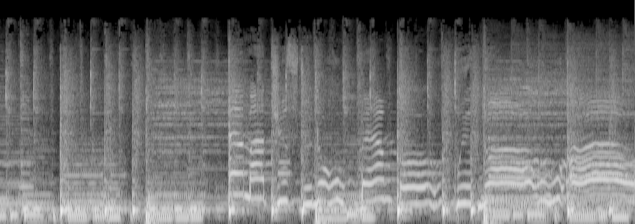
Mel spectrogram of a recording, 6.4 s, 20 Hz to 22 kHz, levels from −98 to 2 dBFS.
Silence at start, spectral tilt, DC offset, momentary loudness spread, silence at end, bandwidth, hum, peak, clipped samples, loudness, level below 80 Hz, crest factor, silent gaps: 0 s; -6 dB/octave; under 0.1%; 4 LU; 0 s; 15 kHz; none; -2 dBFS; under 0.1%; -16 LUFS; -34 dBFS; 14 dB; none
